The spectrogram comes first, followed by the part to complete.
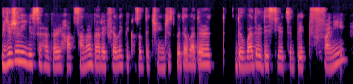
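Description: A woman's voice: mid-range voice, steady tone, fairly quick, creaky, dark tone, dry recording. A young adult woman from Italy, chatting as a podcast guest with many fillers. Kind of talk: casual interview conversation. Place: home in Montreal.

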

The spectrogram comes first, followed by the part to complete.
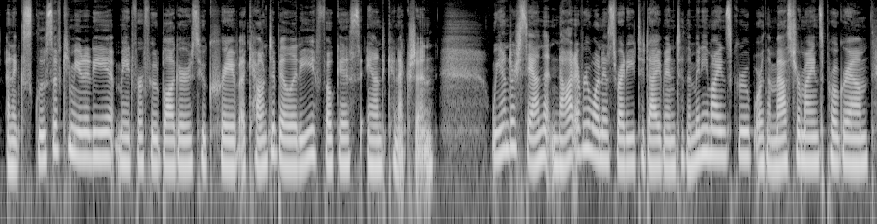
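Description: A woman's voice: medium pitch, darkish tone, dry recording, studio quality. A woman working as a podcast host, moving between scripted reads and casual interview talk. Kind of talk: scripted promo and intro reading, casual interviewing.

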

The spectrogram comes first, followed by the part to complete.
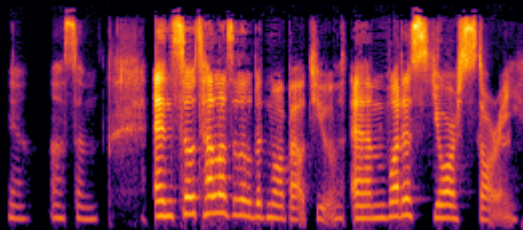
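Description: A woman's voice: mid-range voice, moderate pace, no room sound, clean studio sound. A woman hosting a podcast, welcoming her guest in an upbeat, encouraging way and affirming him often. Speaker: podcast host.

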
